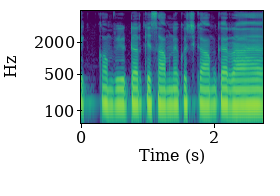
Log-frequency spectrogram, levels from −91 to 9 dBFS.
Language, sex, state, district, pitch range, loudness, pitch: Hindi, male, Jharkhand, Deoghar, 130-135 Hz, -15 LUFS, 130 Hz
